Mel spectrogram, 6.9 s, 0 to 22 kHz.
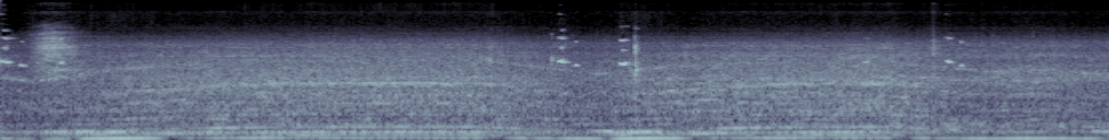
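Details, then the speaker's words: Caterpillar 580 telehandler diesel: low drone barely climbing as pedal is pressed, revs creep up slowly; low power and sluggish throttle response. "because the acceleration is not she can hear the engine i put the pedal in our pool but the engine is slowly raised"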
